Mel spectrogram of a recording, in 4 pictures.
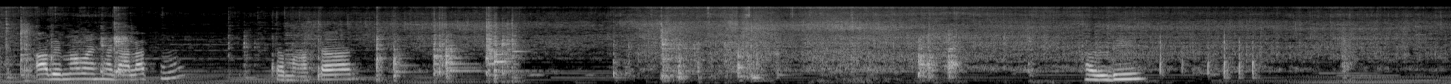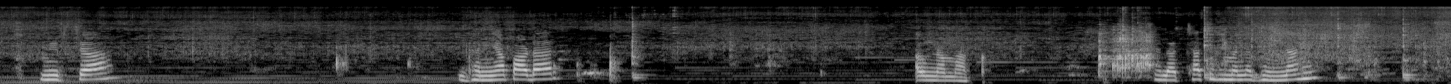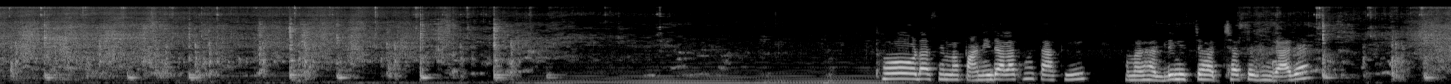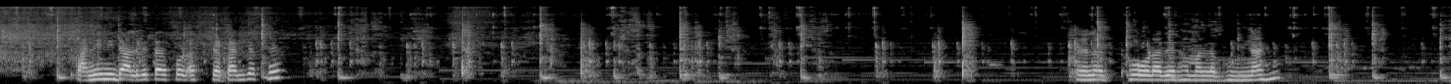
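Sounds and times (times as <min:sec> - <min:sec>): tomatoes sizzling in oil: 0:00.0 - 0:58.0
metal spatula scraping pan: 0:25.3 - 0:34.8, 0:41.6 - 0:58.0
metal spoon scraping and knocking: 0:45.7 - 0:58.0.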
